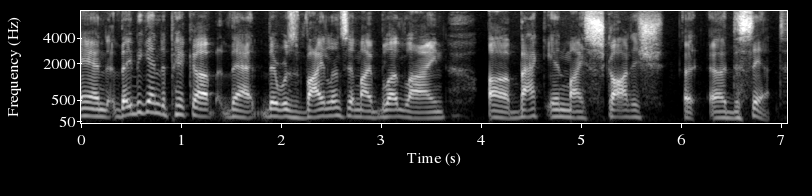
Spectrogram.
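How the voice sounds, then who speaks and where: The man talks at a moderate pace with ordinary pitch variation. His background is quiet. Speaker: pastor. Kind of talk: sermon-style teaching with interpreter. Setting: studio. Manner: speaks in short segments. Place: studio. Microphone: lapel.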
